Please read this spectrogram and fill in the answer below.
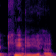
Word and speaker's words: acedia: Would you pronounce acedia? How do you say that? You can say it that way. I say Acedia, but you know.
